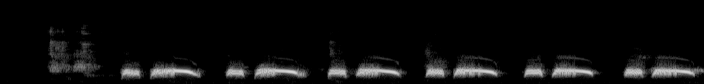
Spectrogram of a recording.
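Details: Spotted dove used as a lure bird, calling in the thổ sấm voice style: a short soft note, then a longer, lower, falling coo, paired phrases repeated about once a second, with a brief higher chatter at the start.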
